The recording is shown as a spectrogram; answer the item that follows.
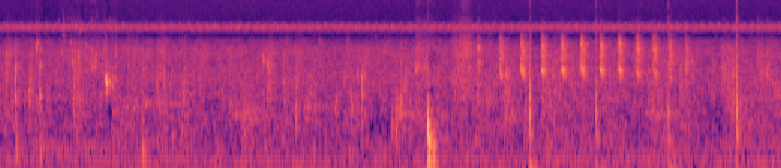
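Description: Quiet room with small handling sounds: scattered faint clicks, a single dull thump about halfway, then a run of quick light ticks, about four a second, for some three seconds, over a faint steady high hiss.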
